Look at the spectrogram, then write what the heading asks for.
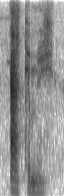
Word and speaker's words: Acme: Dave you're right it is Acme it is pronounced Acme that's why I forgot you're a Philly boy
